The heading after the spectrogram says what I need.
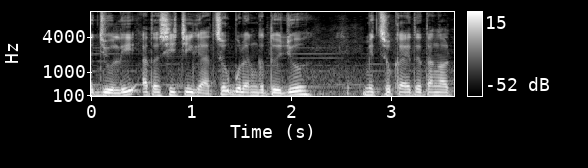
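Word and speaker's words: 三日: Oh, Shichigatsu sang nichi ni atau Mitsuka ni Nihon e ikimasu. Ya, tulisannya itu memang sang nichi tapi dibacanya Mitsuka.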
